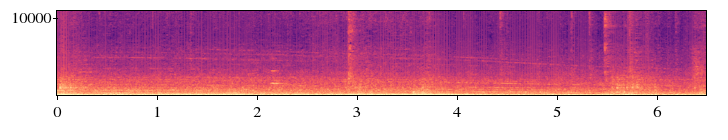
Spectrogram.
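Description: Cabin noise of an Alexander Dennis Enviro400H hybrid double-decker bus on the move: a steady low rumble and drone of the drivetrain and road, its low tone dropping slightly about four seconds in, with a few faint rattles from the interior.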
